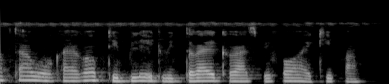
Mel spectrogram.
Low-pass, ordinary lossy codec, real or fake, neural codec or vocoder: none; none; real; none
